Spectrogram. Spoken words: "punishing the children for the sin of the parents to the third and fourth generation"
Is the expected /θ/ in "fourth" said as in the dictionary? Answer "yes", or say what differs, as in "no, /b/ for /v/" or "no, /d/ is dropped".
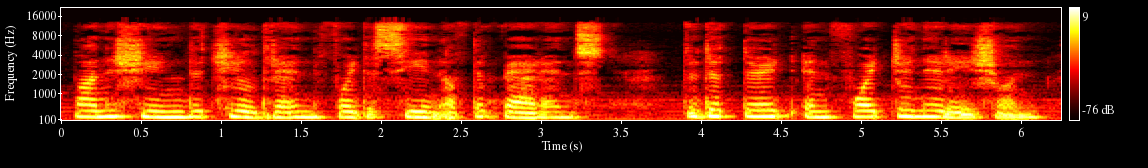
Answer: no, /t/ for /θ/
